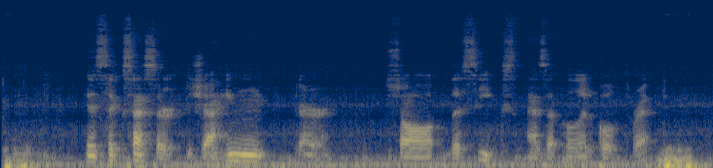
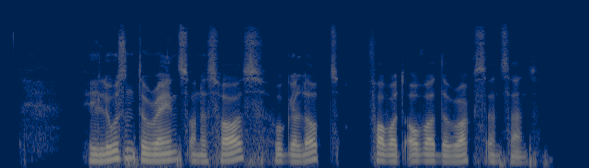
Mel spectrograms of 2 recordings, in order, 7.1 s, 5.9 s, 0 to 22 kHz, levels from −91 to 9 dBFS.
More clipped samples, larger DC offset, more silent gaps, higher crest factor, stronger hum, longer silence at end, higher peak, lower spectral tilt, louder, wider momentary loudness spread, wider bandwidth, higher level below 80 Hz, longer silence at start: neither; neither; second, none vs 3.56-3.60 s; about the same, 20 dB vs 20 dB; neither; second, 0 s vs 0.4 s; first, -6 dBFS vs -22 dBFS; first, -8.5 dB/octave vs -6 dB/octave; first, -27 LUFS vs -40 LUFS; first, 17 LU vs 12 LU; second, 9.8 kHz vs 13.5 kHz; first, -30 dBFS vs -70 dBFS; second, 0.05 s vs 0.9 s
